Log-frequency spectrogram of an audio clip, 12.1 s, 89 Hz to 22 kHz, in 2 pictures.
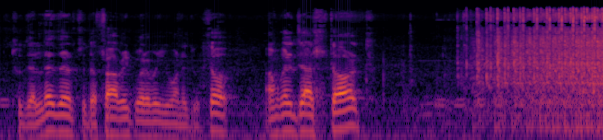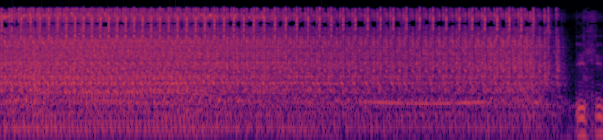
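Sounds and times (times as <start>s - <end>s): sewing machine stitching: 4.6s - 11.8s.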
